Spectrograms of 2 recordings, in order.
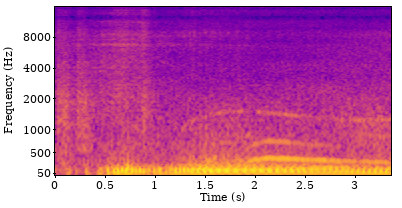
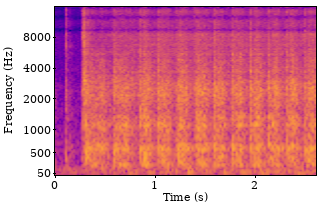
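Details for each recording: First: Nissan S15 with an SR20 on a first start-up after a wiring fix: starter churns briefly, then the engine catches, revs up smoothly and settles into a steady, even idle with no knocks or misses; normal start and rev. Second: Nissan S15 with an SR20, first start-up attempt with fuses already checked: an even cranking chug of about five beats a second with no catch; cranks but gets no spark; cause suspected, not confirmed.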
